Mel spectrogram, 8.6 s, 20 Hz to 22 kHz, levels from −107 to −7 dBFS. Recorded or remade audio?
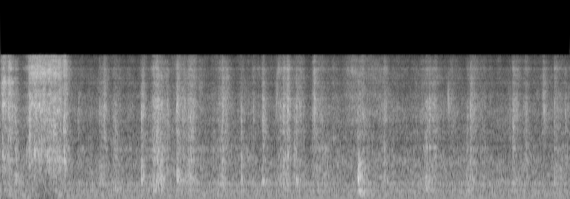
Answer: remade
